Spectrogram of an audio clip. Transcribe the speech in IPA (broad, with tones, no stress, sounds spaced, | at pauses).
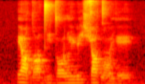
e˦˨ dˤ a˨ d̪ i˧ d ɔ˧ l ĩ˦ ɳ i˦ ɕ u˦ dˤ ẽ˨ j e˧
